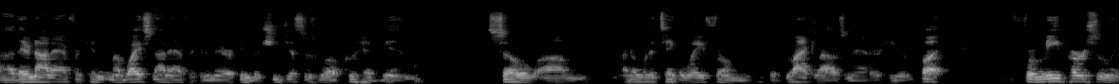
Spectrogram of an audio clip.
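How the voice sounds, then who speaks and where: A man's fairly low voice in a Virginia accent at a moderate pace. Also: fairly even intonation. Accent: Southern US (Virginia). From US South, rural Virginia. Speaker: business owner. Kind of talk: public statement.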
